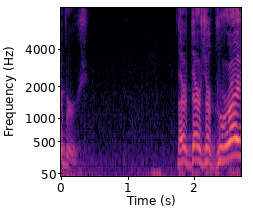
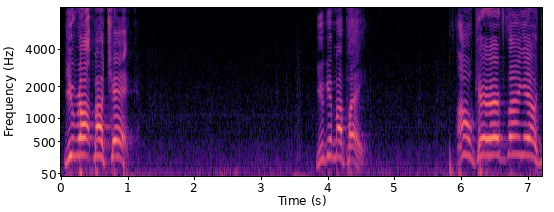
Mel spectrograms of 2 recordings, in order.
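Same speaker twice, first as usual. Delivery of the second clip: loud, higher, defiant no; firm loud declaration; 3 semitones higher, 10 dB louder than usual. Retold or imitated. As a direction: plant your feet and declare it. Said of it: "And I said".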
